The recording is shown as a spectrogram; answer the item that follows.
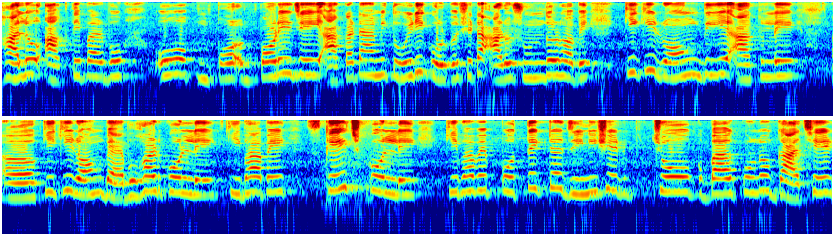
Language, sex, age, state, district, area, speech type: Bengali, female, 18-30, West Bengal, Kolkata, urban, spontaneous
